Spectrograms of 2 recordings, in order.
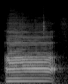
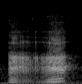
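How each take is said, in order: First: The pitch stays high and level. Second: The pitch dips low, then rises. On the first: "yang pertama" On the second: "yang ketiga"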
